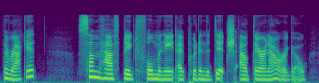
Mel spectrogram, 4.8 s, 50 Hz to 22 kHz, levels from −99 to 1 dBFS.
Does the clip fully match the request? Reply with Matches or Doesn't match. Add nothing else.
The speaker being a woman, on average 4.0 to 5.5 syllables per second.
Doesn't match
